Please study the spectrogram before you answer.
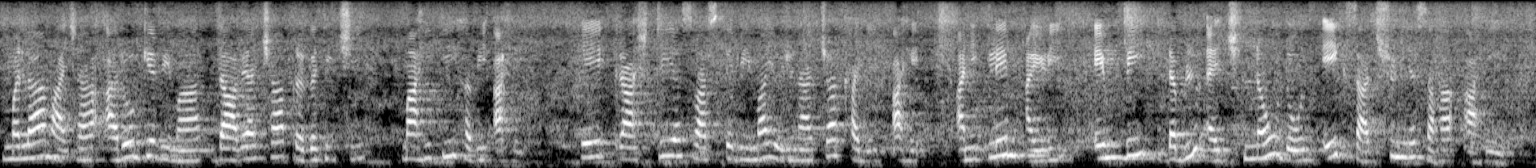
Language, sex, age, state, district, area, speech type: Marathi, female, 30-45, Maharashtra, Satara, rural, read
